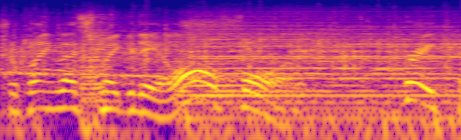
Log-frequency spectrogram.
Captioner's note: cheers and applause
